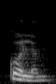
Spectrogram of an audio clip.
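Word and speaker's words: column: तो कॉलम में क्या है, एन साइलेंट है।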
